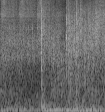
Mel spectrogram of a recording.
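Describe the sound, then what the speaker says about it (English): Muffled booms from a Command & Conquer Tiberium Dawn battle thud low and heavy, with one sharper burst near the middle and a second soon after over continuous rumbling game noise, no voices. "you can hear every time it goes from green to yellow, it has that extra explosion effect too"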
